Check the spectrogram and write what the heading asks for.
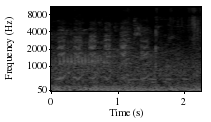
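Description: A faint, rapid run of calls from a distant bird, over a quiet outdoor background.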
